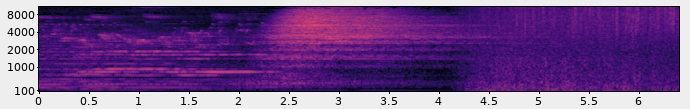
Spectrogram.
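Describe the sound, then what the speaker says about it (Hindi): Cartoon-story storm: heavy rain falls steadily while a deep roll of thunder swells and fades, then dense, loud rainfall pours on alone. "चारों तरफ बारिश बढ़ती जा रही है, भीग कर बुखार हो जाएगा।"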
